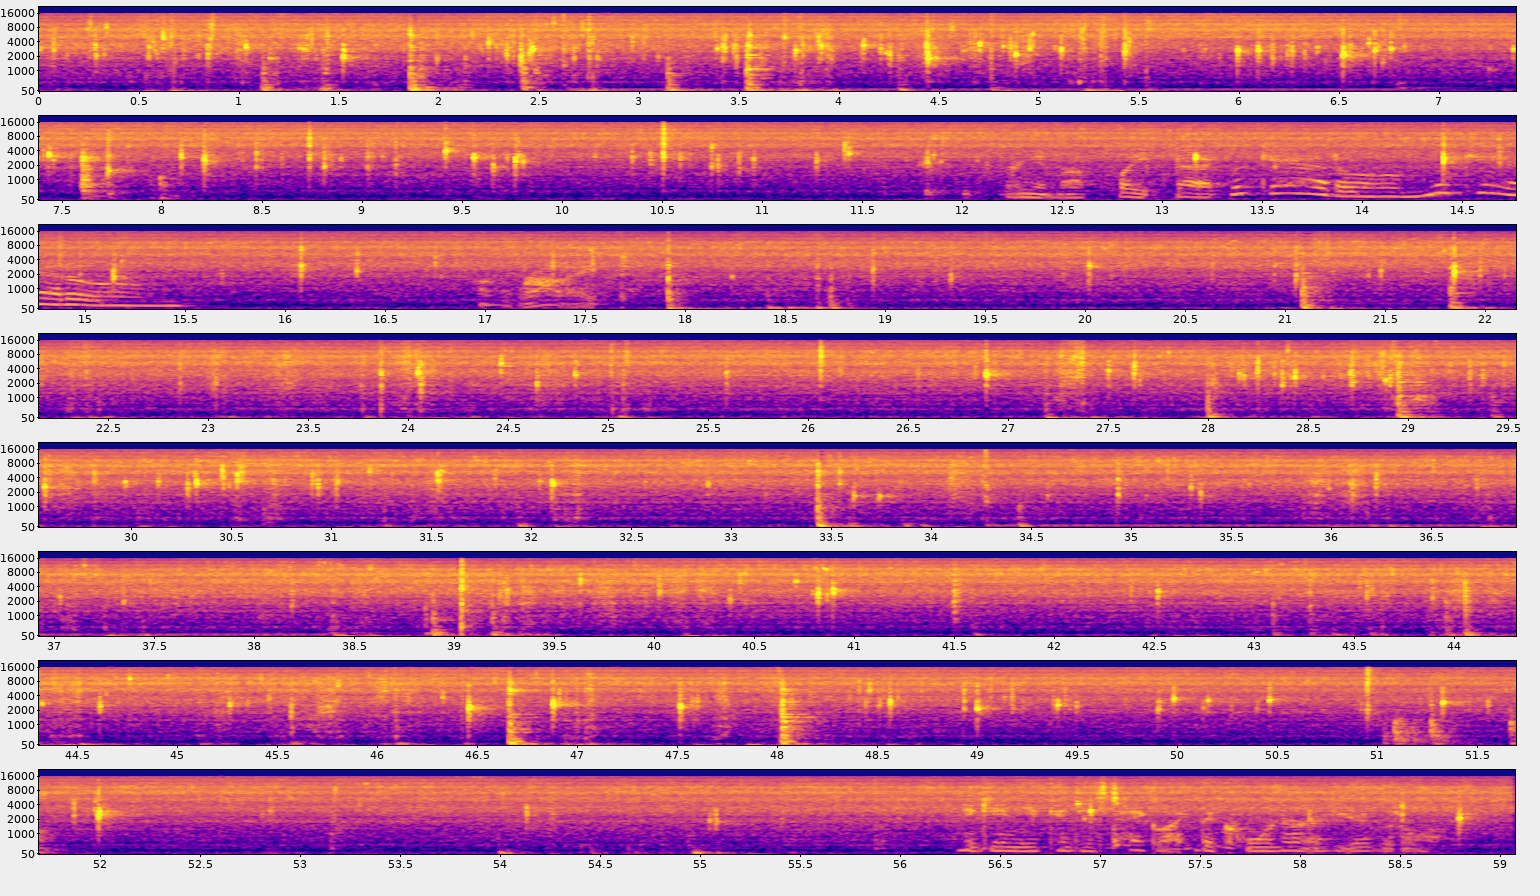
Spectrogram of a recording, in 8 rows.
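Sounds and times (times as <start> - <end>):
spatula scraping and knocking pan: 0.0 - 8.3, 21.0 - 25.3, 27.1 - 40.9, 42.6 - 48.4
patties sizzling in hot oil: 0.0 - 59.0.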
